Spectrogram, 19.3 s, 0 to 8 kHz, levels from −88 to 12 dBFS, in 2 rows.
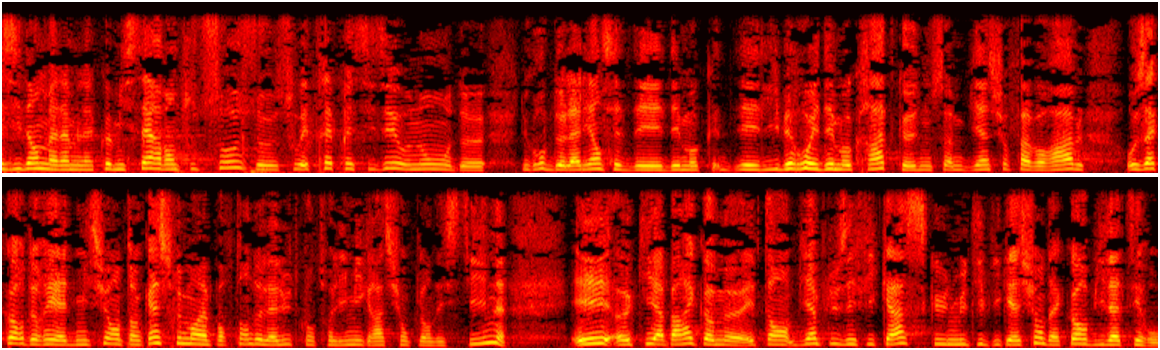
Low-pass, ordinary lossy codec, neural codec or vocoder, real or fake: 7.2 kHz; none; none; real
